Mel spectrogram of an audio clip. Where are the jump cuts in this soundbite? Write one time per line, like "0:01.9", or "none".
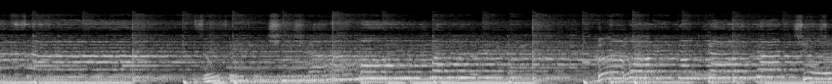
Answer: none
